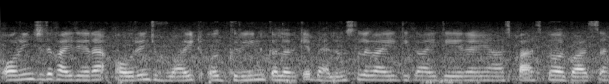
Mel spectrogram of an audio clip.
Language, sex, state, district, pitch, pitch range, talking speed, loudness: Hindi, female, Chandigarh, Chandigarh, 195 Hz, 190-210 Hz, 215 wpm, -16 LUFS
